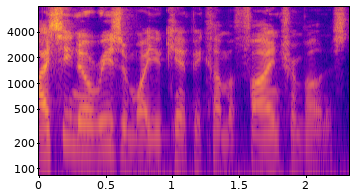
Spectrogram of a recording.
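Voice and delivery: ordinary talk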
